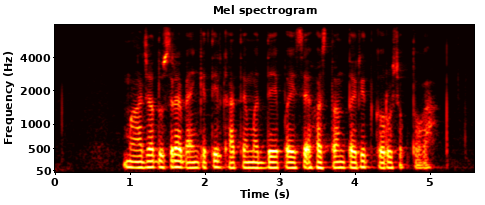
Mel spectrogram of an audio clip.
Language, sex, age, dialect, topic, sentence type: Marathi, male, 18-24, Standard Marathi, banking, question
